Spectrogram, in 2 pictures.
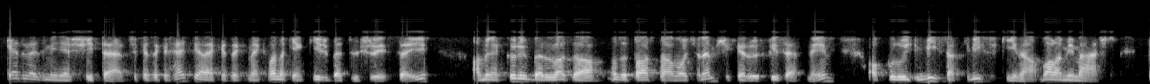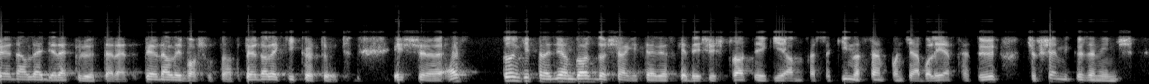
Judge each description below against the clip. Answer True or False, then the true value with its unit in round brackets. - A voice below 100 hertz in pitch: False (115 Hz)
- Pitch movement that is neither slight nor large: False (6.7 semitones)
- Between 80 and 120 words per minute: False (145 wpm)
